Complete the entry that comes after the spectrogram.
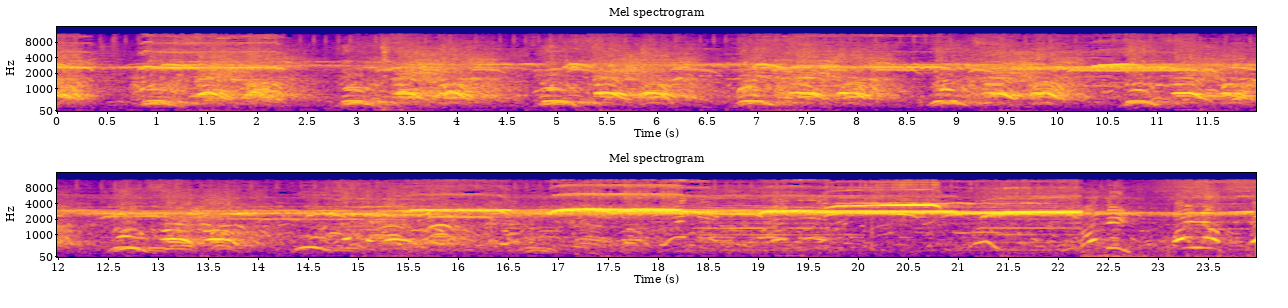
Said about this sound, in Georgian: მოგვისმინოთ შეძახილები აქციიდან, რომლის ფონზეც დეპუტატებს პარლამენტში შესვლა მოუწიათ.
